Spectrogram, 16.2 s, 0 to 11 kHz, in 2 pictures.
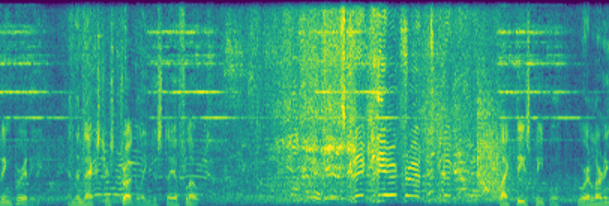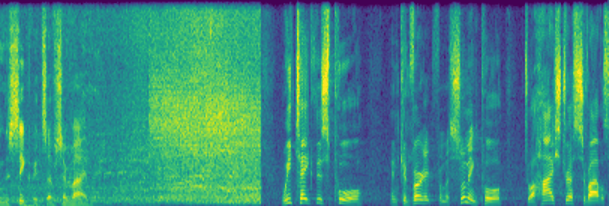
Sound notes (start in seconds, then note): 4.8 men yelling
